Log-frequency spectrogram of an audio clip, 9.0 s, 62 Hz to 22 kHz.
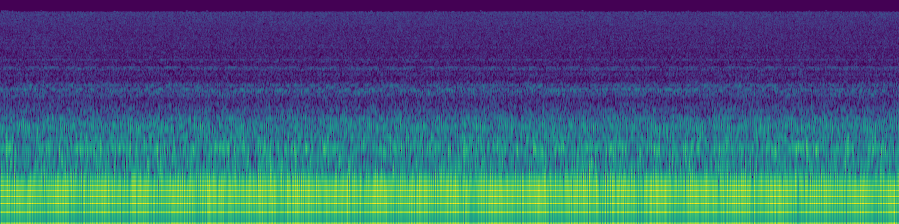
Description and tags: AMB-Fridge-Idle-01
The hum of a refrigerator.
